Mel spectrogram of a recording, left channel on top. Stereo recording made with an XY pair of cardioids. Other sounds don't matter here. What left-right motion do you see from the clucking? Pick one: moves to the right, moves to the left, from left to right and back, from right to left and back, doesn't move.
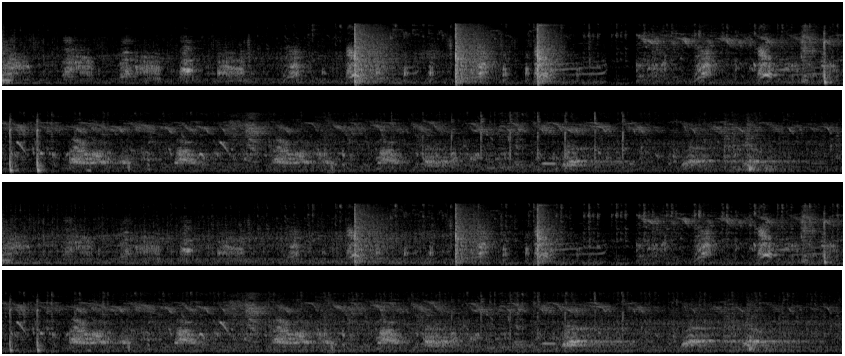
from left to right and back.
